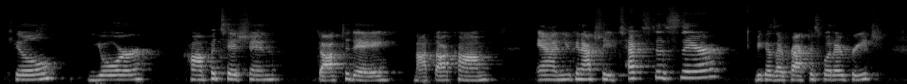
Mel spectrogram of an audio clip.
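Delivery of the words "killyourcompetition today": said slowly, unhurried. A guest repeats their website address for listeners, slowly. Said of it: "I'm going to say it again slowly".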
